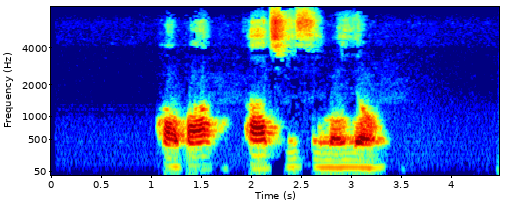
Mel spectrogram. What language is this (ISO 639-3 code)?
zho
